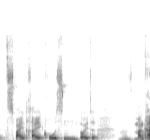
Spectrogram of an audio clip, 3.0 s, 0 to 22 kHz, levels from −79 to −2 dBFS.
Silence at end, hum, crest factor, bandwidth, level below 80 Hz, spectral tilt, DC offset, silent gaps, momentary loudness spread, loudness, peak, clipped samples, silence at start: 0 s; none; 28 dB; 16.5 kHz; -88 dBFS; -4 dB/octave; under 0.1%; none; 17 LU; -34 LUFS; -6 dBFS; under 0.1%; 0 s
